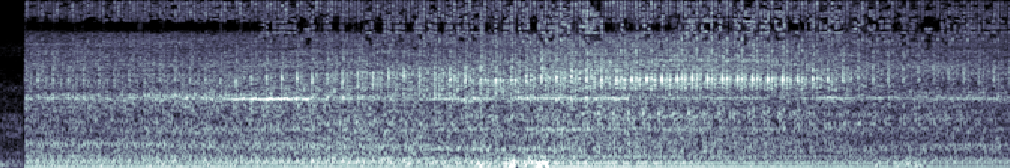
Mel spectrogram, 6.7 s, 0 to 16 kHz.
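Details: Audi A4 B5 2000 facelift 1.8 automatic, 300,000+ km, idling while warming up for an oil flush: fast, fairly even ticking, about three per second, over a steady idle; suspected cam chain tensioner oil starvation from a clogged pickup after an oil change.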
